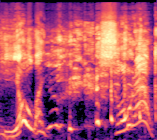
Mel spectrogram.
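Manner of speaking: high-pitched voice, laughing while speaking.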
